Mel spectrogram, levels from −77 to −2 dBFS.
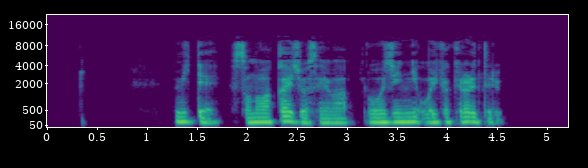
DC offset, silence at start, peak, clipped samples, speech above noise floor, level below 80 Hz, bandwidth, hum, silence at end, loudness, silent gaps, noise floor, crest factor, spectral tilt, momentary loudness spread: under 0.1%; 0.3 s; -10 dBFS; under 0.1%; 63 dB; -64 dBFS; 10 kHz; none; 0.7 s; -25 LUFS; none; -87 dBFS; 18 dB; -5 dB/octave; 7 LU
